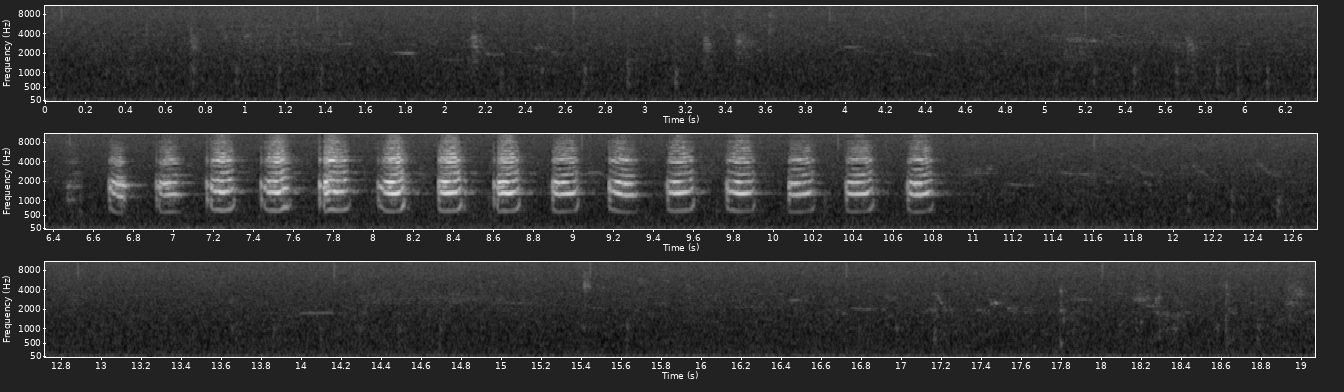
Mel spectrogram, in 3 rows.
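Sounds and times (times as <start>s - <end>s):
turkey yelping: 6.4s - 10.9s.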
